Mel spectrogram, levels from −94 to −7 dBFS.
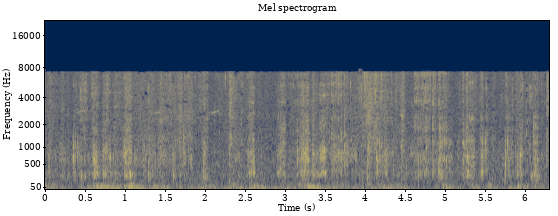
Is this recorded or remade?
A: recorded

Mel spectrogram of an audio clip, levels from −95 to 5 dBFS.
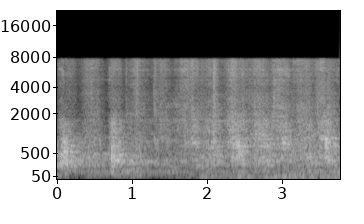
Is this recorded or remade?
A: remade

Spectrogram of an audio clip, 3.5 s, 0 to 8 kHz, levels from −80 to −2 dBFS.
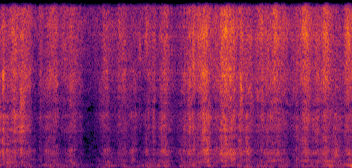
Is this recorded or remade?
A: remade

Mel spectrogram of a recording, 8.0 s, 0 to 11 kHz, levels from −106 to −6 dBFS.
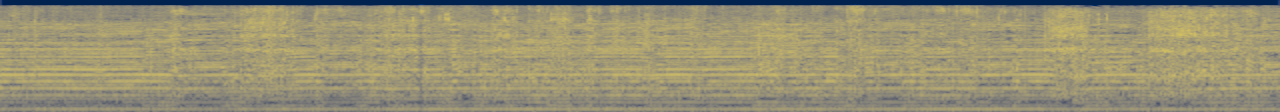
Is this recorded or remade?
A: recorded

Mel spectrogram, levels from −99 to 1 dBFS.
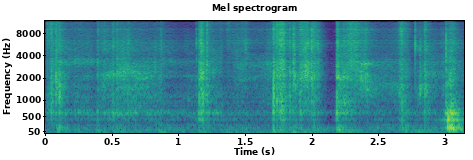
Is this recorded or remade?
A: remade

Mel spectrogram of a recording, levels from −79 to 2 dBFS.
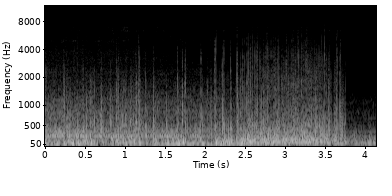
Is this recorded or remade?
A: remade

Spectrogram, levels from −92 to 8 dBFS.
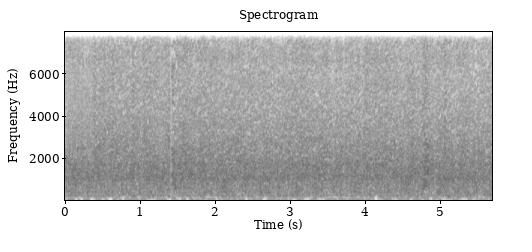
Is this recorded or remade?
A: recorded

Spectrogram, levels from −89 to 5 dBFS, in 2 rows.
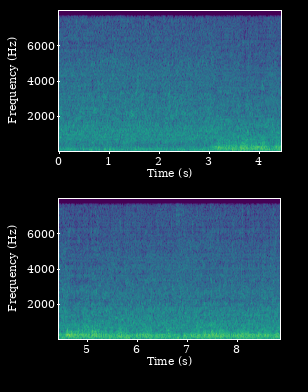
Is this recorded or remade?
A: remade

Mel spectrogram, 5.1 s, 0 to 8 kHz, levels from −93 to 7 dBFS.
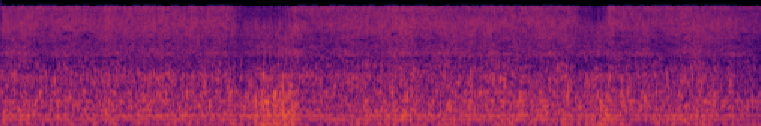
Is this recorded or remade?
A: remade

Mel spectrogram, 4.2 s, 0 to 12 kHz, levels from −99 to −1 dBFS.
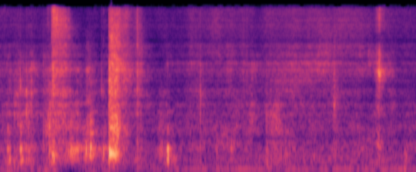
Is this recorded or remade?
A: remade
